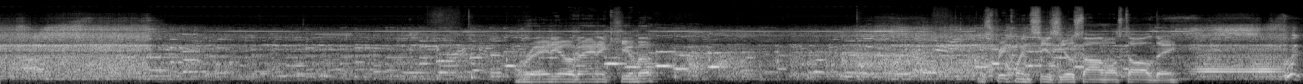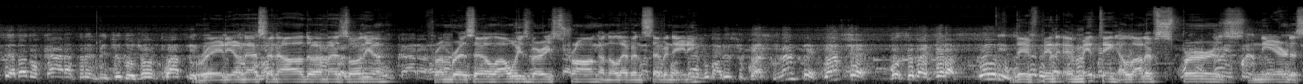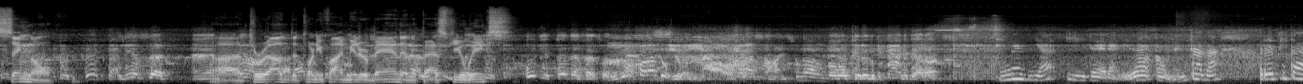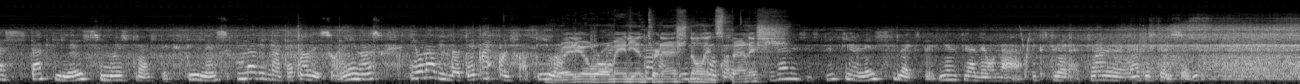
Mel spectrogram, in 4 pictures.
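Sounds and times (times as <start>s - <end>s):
thin radio broadcast voice: 0.0s - 52.0s.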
